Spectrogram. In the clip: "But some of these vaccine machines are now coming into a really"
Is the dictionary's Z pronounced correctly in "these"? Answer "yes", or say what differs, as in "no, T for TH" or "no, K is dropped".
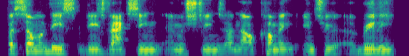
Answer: yes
